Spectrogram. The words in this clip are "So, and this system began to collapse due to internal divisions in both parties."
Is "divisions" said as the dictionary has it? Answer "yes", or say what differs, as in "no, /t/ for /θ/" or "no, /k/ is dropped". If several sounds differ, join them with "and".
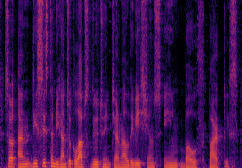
no, /ʃ/ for /ʒ/ and /s/ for /z/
